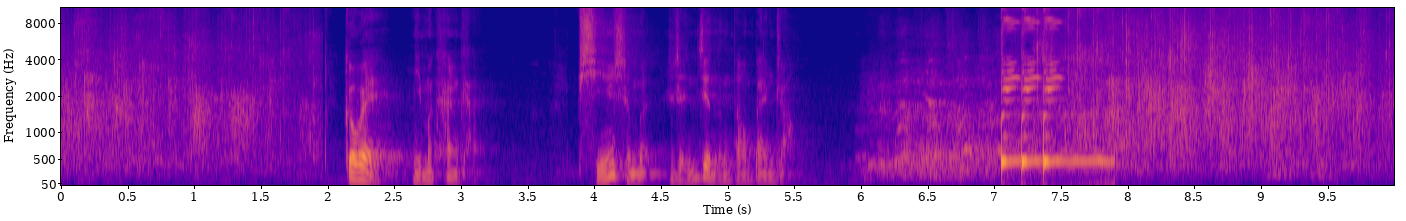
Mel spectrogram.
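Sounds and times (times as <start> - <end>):
audience applause: 0.0 - 2.0, 7.1 - 9.9
speech: 2.1 - 3.2, 3.9 - 5.6
laughter: 6.0 - 8.0.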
